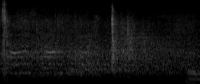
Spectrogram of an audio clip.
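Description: Faint hockey rink ambience during play: a steady low hiss of the arena, with a single light click about a second in.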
